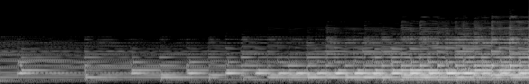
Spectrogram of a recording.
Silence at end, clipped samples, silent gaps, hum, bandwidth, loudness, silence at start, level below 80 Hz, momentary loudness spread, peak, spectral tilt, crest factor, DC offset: 0 s; under 0.1%; none; none; 10 kHz; -18 LUFS; 0 s; -58 dBFS; 15 LU; -4 dBFS; -5.5 dB/octave; 14 dB; under 0.1%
